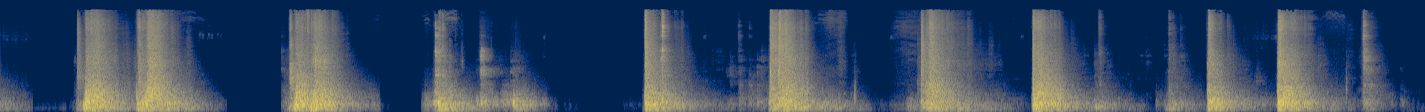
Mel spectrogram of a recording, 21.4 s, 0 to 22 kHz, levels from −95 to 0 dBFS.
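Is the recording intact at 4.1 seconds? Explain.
Yes, the audio is intact at 4.1 seconds, with no dropout, distortion or other fault at that point.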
